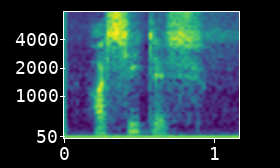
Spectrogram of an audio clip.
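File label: "ascitis", Dutch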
